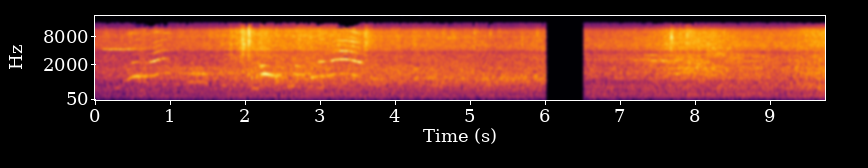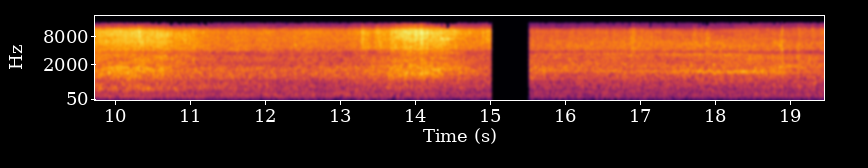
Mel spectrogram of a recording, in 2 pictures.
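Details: Little monkey Bailee crying after monkey Bella hurt her: a run of wavering, sweeping high cries in the first few seconds, followed by rustling noise and brief gaps of silence.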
